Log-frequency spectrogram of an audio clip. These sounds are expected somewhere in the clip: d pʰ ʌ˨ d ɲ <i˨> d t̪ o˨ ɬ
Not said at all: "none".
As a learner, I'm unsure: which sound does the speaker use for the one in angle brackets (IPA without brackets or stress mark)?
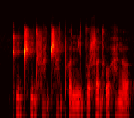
i˨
